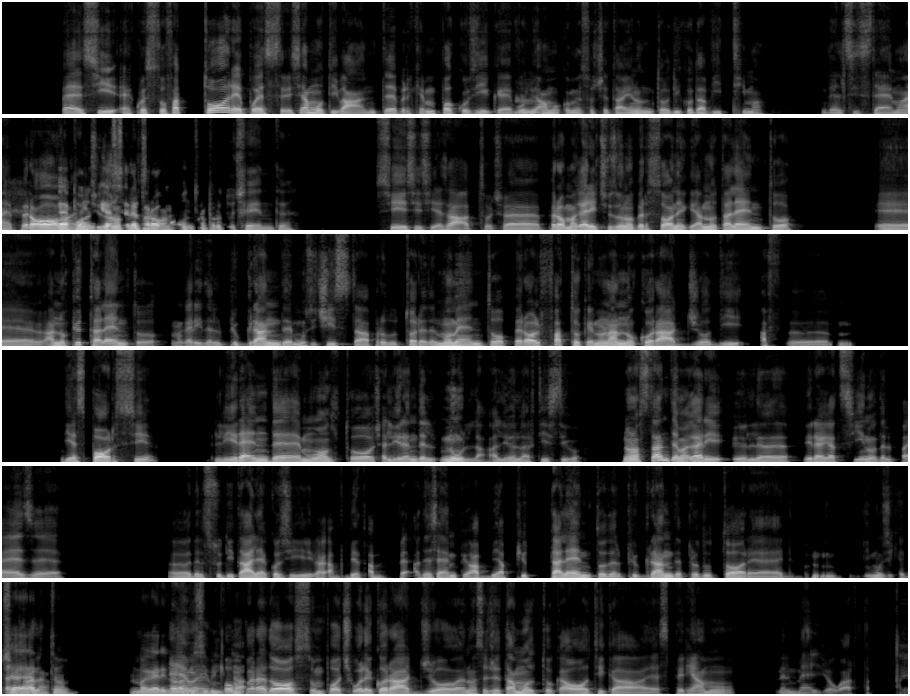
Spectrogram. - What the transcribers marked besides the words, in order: "molto" said as "muolto"; "cioè" said as "ceh"; "il-" said as "ul"; "abbia" said as "adbia"; laughing while speaking: "speriamo"
- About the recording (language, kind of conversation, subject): Italian, podcast, Quando perdi la motivazione, cosa fai per ripartire?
